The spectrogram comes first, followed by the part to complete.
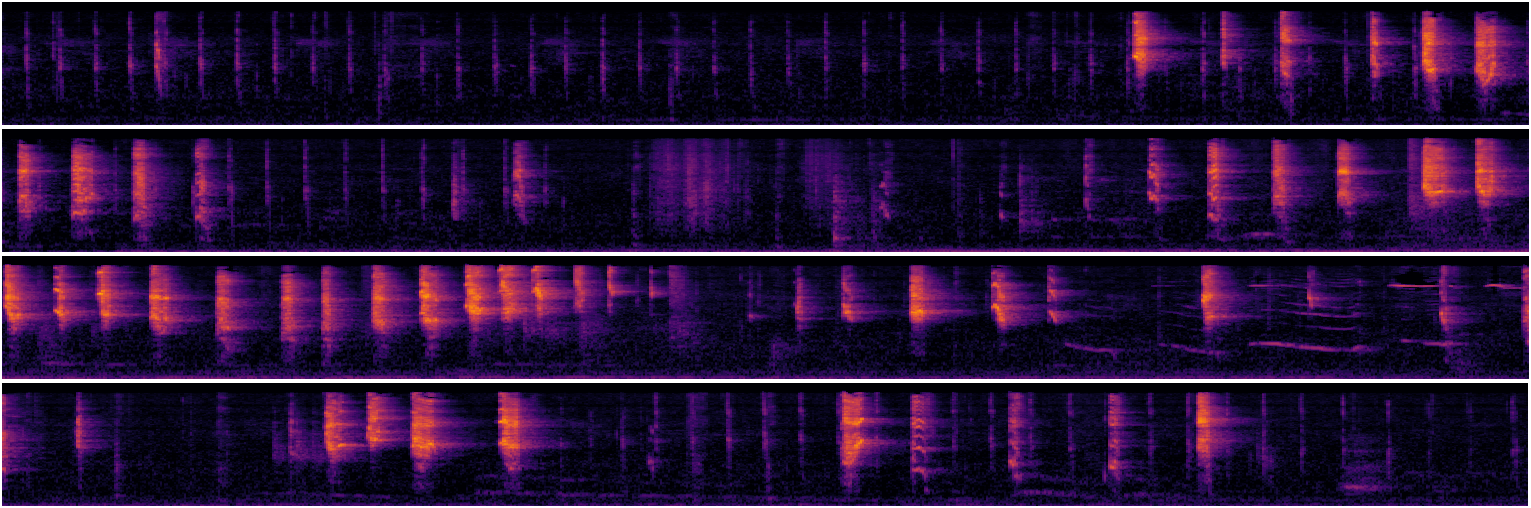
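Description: Runs of short, sharp, high-pitched animal chirps or squeaks, several a second, coming in bursts with quieter gaps between.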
